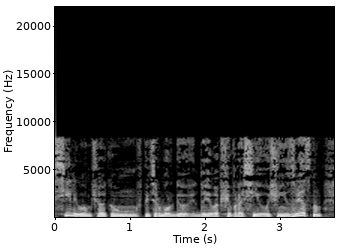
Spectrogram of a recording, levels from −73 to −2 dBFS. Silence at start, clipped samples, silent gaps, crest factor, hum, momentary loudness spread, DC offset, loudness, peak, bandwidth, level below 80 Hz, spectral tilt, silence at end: 0 s; under 0.1%; none; 12 dB; none; 3 LU; under 0.1%; -16 LUFS; -4 dBFS; 8.8 kHz; -32 dBFS; -5.5 dB/octave; 0 s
